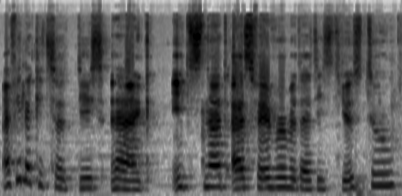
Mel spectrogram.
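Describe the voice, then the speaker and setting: A woman's voice: medium pitch, moderate pace, soft background music. A woman casting a strategy game tournament, talking casually with many fillers and restarts. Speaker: esports caster. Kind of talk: tournament commentary.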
